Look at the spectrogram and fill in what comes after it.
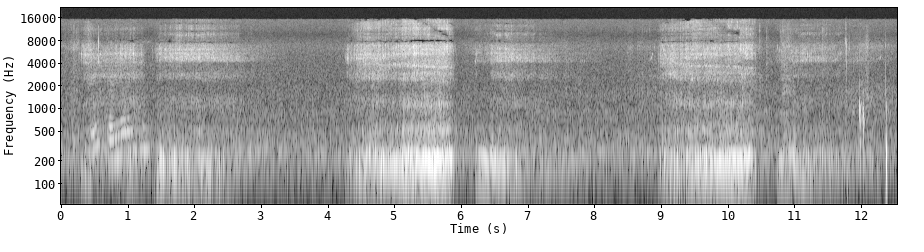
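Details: German shorthair asleep and snoring: low, rattling snores come in long drawn breaths about every four to five seconds, with soft hissy exhales between them and a quiet room around.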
